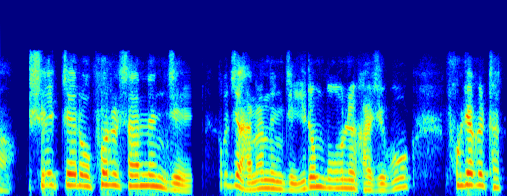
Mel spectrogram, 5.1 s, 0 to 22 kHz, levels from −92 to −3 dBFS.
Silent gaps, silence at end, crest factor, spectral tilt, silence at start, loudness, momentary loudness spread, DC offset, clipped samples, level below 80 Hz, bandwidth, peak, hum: 1.94-2.01 s; 0.05 s; 20 dB; -5 dB/octave; 0 s; -26 LUFS; 11 LU; under 0.1%; under 0.1%; -60 dBFS; 7.8 kHz; -8 dBFS; none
